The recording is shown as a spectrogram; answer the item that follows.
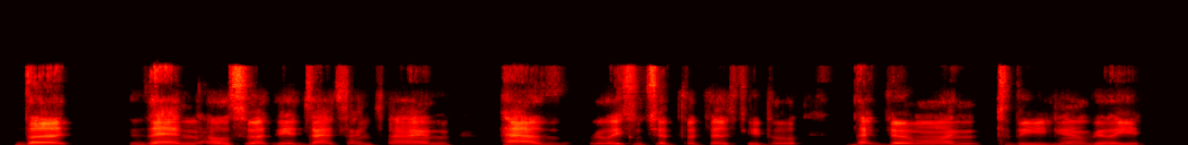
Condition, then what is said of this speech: Spinal muscular atrophy. Because it explains why he can be a little bit difficult to understand at times.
